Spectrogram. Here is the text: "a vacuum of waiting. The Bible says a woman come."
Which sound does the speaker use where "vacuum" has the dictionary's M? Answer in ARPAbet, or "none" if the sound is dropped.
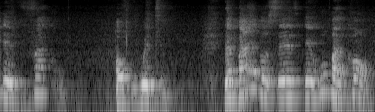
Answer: none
